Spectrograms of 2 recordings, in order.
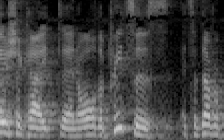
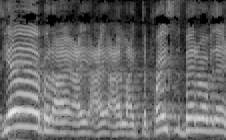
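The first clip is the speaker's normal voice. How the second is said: mother's excuse; 7 semitones higher, 9 dB louder than usual. Retold or imitated. Mother gives her excuses.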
